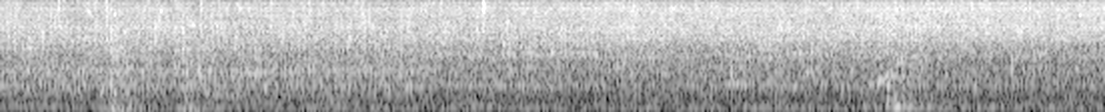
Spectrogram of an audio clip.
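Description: Sardine sauce simmering and sizzling in a nonstick pan on a gas burner under freshly added slices of patola (sponge gourd), a steady hiss. Two soft knocks come about half a second in and just before the end.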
